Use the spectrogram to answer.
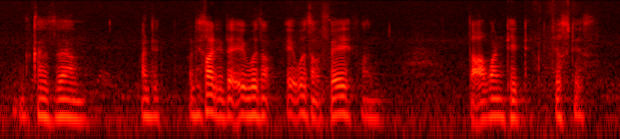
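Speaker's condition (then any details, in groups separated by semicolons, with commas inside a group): Cerebral palsy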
